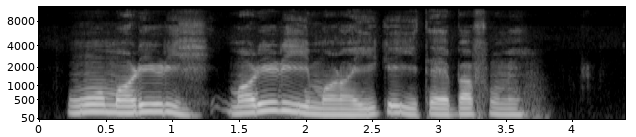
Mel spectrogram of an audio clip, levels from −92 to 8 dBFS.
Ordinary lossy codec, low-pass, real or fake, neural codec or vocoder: none; 10.8 kHz; fake; vocoder, 44.1 kHz, 128 mel bands every 256 samples, BigVGAN v2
